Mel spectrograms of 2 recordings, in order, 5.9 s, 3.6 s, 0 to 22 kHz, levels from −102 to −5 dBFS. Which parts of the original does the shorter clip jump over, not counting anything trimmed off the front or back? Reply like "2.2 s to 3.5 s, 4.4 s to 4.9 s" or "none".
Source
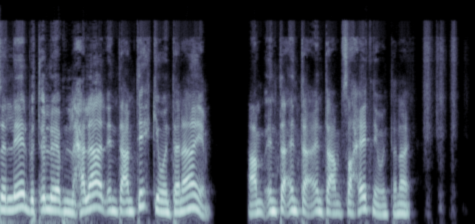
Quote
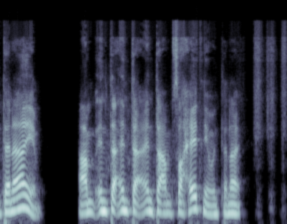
none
